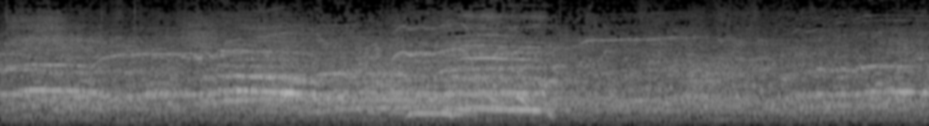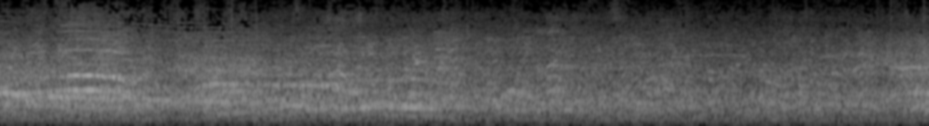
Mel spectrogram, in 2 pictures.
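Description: A crowd cheers and whistles in a large open venue.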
